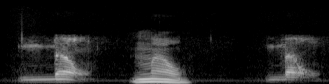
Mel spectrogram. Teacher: It's very nasal, so you almost have to say it through your nose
